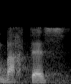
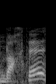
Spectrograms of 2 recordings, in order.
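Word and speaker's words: Barthes: parle de quelqu'un et au lieu de dire Roland Bart vous dites Roland bartes parce que Roland Bart vous l'avez toujours vu écrit et vous savez pas comment ça se prononce et d'un seul coup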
